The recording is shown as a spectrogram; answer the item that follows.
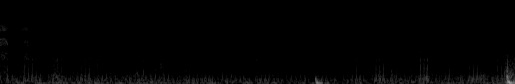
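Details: Purring from one of three cats playing with a person: a deep, steady rumble of quick even pulses, almost all low-pitched, broken by a couple of short thumps or rustles.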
